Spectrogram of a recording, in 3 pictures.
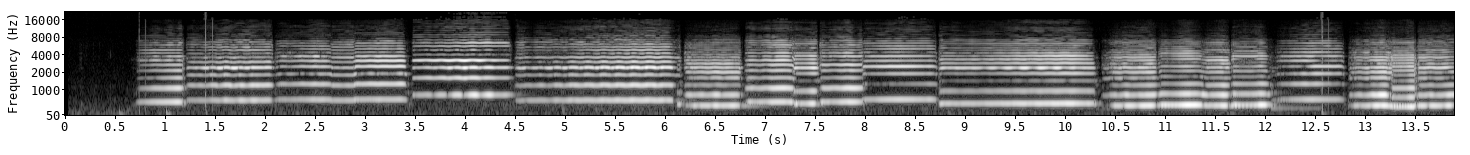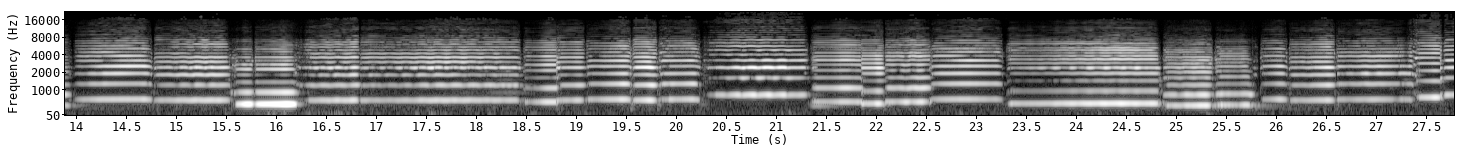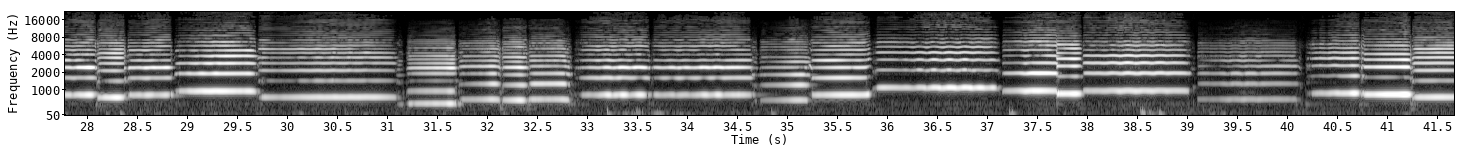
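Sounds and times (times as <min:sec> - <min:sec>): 
violin: 0:00.1 - 0:41.6.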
